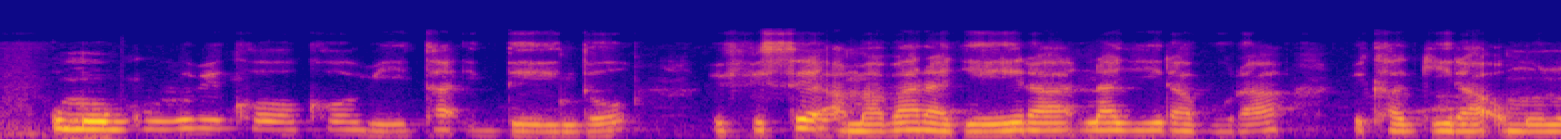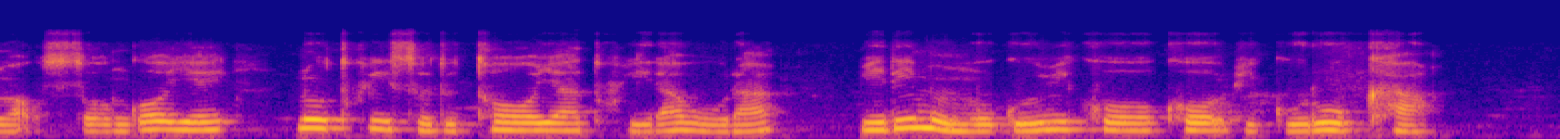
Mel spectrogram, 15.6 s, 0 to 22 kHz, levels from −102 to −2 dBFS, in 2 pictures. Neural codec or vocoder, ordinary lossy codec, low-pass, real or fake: none; Opus, 32 kbps; 7.2 kHz; real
